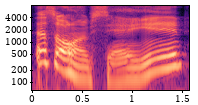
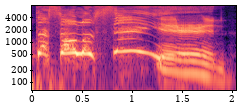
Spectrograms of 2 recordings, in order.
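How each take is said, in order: First: Said in the usual way. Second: Very high, slow, shouted "That's all I'm saying"; angry shout. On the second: Real, not acted. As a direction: yell it out, stretched and furious. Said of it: "we're getting a little angry".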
